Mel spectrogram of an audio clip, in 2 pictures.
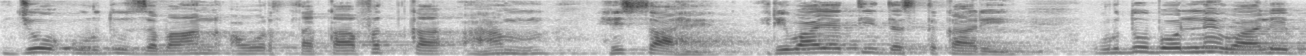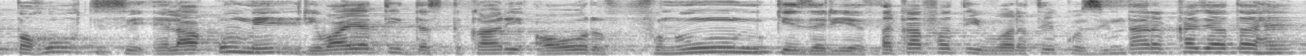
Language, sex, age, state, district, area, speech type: Urdu, male, 18-30, Uttar Pradesh, Siddharthnagar, rural, spontaneous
